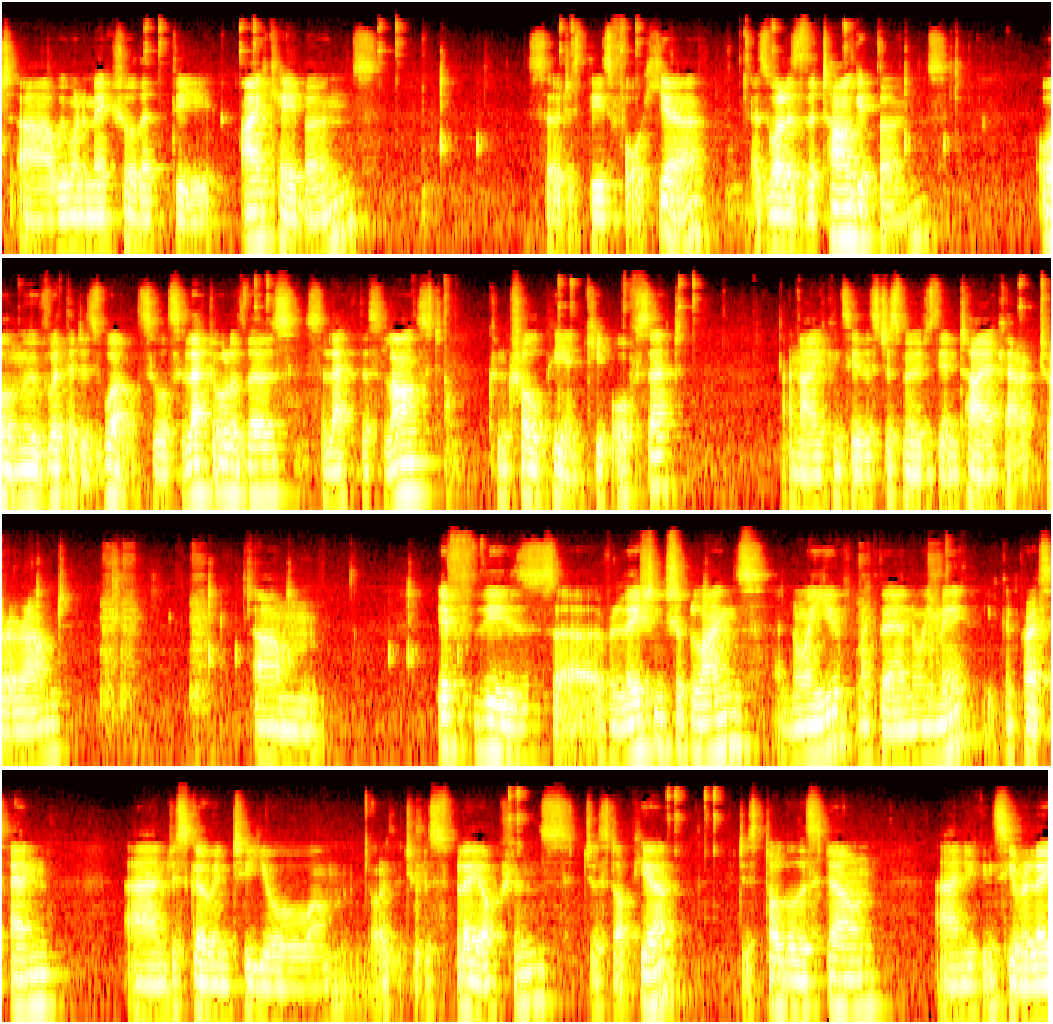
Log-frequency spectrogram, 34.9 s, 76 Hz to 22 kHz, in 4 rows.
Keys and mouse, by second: 5.8 z, 6.2 b, 7.3 z, 12.4 ctrl+p, 13.9 Tab, 14.6 KP_3, 15.2 g, 17.6 a, 25.3 n, 30.4-34.9 drag.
